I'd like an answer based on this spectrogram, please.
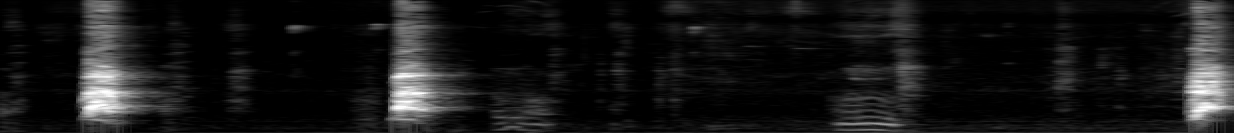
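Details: Schipperke named Jett driving birds off his property with loud, sharp barks about every one and a half seconds, interspersed with a brief whine and a short nasal growl.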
